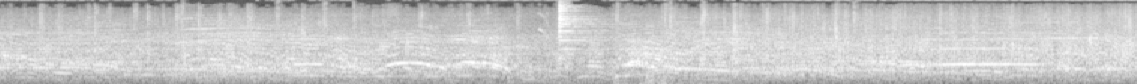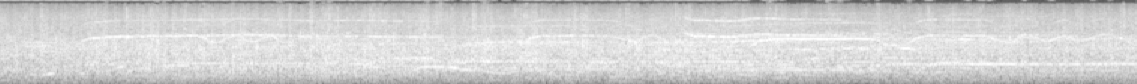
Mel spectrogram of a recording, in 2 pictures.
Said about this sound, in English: The fans applaud in approval for Stephen Wilcox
